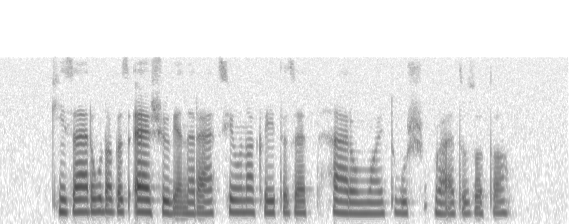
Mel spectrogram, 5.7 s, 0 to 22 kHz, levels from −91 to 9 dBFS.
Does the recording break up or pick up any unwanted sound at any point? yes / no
no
